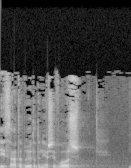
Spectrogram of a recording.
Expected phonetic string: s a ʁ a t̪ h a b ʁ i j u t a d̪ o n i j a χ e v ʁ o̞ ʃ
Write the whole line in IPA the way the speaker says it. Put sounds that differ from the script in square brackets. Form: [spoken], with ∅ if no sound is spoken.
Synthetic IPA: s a ʁ a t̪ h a b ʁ i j u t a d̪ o n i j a [ʃ] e v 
